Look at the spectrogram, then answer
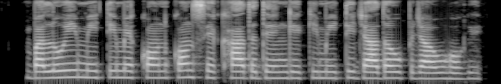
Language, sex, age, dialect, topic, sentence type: Magahi, female, 18-24, Western, agriculture, question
